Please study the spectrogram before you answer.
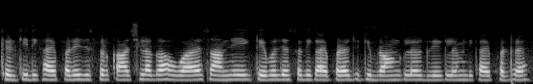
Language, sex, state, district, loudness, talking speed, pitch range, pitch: Hindi, female, Bihar, Muzaffarpur, -15 LUFS, 325 wpm, 210-225 Hz, 215 Hz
